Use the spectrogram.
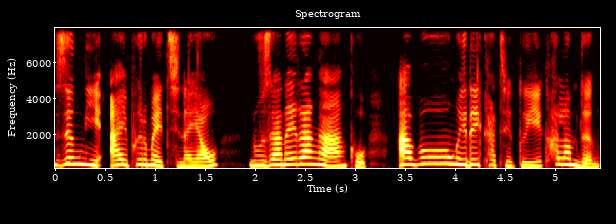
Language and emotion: Bodo, surprised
